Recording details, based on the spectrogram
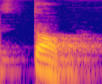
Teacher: in the word stop ta is pronounced with no puff of air and it is called unaspirated sound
